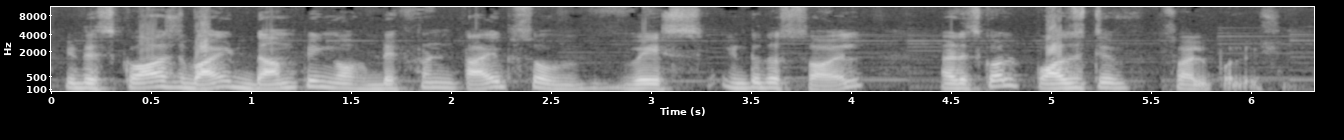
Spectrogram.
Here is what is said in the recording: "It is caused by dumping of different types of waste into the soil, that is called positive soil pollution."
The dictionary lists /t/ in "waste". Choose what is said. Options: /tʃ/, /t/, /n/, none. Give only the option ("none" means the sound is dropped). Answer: none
